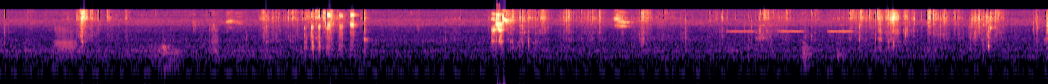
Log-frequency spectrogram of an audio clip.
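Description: A small parrot rustles and scratches inside a paper tube.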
